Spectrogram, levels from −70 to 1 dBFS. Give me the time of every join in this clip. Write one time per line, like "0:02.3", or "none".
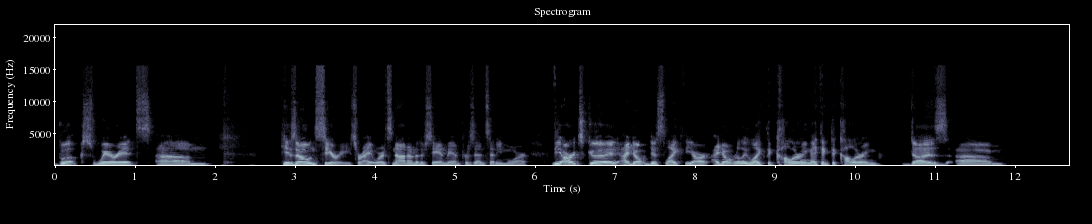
none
